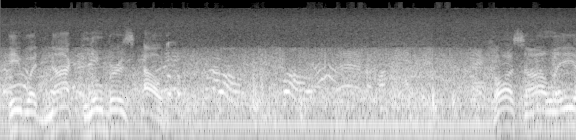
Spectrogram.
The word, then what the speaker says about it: Lubbers: Or Lubbers. It's pronounced both ways. Lubbers is probably more technically correct. Anyway, it's the way Rudi wants it said.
